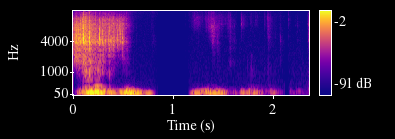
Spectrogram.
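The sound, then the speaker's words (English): Glass pieces from a charity shop tumble onto the floor in a bright, crunching, tinkling burst, followed by a few softer, duller clattering bursts as more fragments land. No voices. “There's my diamonds on the forest floor.”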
